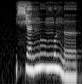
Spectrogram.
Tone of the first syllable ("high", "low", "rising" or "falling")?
high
